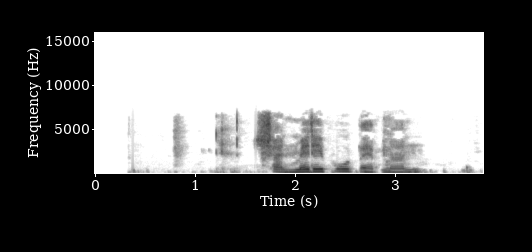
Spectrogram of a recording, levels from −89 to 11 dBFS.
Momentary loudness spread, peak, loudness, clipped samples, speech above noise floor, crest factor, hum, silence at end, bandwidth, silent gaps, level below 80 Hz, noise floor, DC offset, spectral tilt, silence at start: 19 LU; -2 dBFS; -17 LUFS; under 0.1%; 30 dB; 18 dB; none; 0.65 s; 7.4 kHz; none; -60 dBFS; -46 dBFS; under 0.1%; -3.5 dB/octave; 0.8 s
